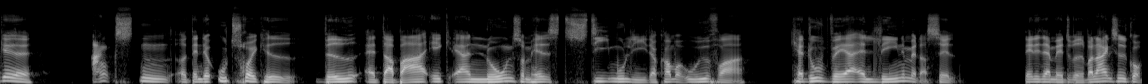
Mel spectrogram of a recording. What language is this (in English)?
Danish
